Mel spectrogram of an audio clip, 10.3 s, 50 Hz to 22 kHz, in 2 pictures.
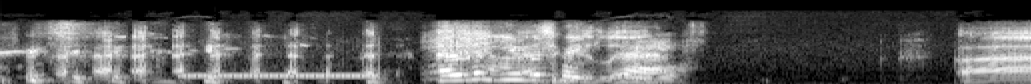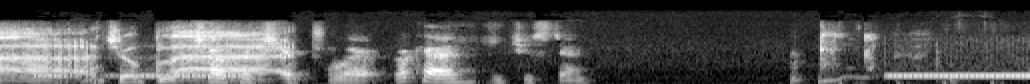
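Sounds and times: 
laughter: 0.0 - 3.4, 4.8 - 6.8
speech: 0.1 - 3.6, 4.8 - 8.2, 9.1 - 9.8
steady telephone tone: 0.9 - 2.4, 5.3 - 6.5, 9.6 - 10.3
phone line clicks and beeps: 9.6 - 10.3.

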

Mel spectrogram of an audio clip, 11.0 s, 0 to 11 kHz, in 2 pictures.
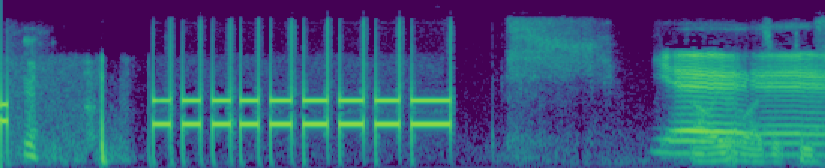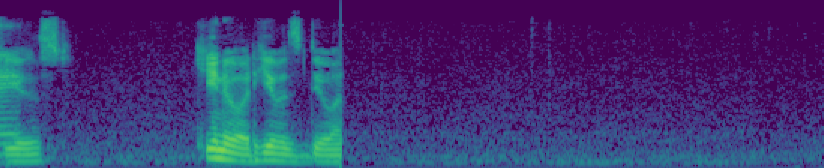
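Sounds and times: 
speech: 0.1 - 0.4, 5.5 - 6.0, 6.8 - 7.8
telephone tone of electronic dual-tone beeps played down the line: 1.0 - 3.0.

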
